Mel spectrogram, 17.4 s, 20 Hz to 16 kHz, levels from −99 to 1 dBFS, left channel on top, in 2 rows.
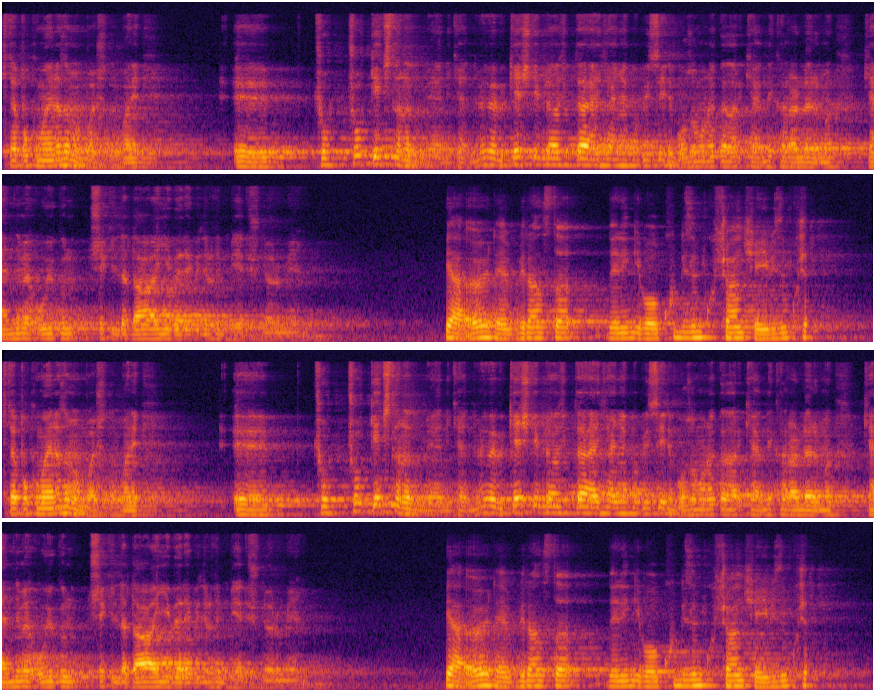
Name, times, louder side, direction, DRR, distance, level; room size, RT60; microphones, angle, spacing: voice 1, 0.1-1.5 2.3-2.7 3.1-11.8, right 2 dB, 35° right, 1 dB, 1.9 m, -21 dB
voice 2, 13.2-14.5 14.8-16.8, equal, 5° left, 5 dB, 0.5 m, -18 dB
30.0 x 16.5 x 5.3 m, 2.3 s
head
